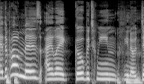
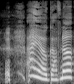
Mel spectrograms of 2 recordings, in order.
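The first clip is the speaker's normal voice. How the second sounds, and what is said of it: Mock English accent. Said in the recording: “an English accent or British accent ... different English accents”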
